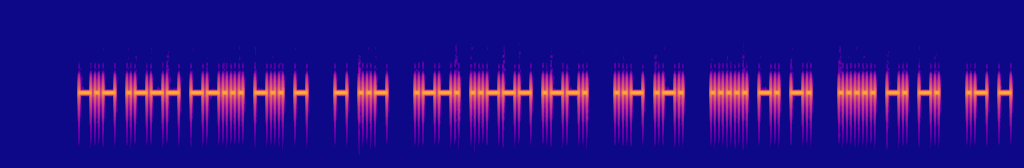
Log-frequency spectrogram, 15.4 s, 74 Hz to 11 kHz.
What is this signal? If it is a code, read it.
Morse code, heard as a keyed tone, about 21 wpm, 700 Hz. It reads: KJ7DT TU P2P UR 5NN 5NN AT
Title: POTA QSO Practice - 20wpm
